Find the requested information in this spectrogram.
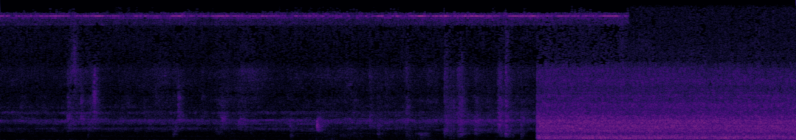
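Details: Faint room tone carries scattered clicks, taps and knocks for several seconds. A much louder broad rushing noise then cuts in and holds steady, mechanical like a fan or a passing train, with no animal voice anywhere.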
